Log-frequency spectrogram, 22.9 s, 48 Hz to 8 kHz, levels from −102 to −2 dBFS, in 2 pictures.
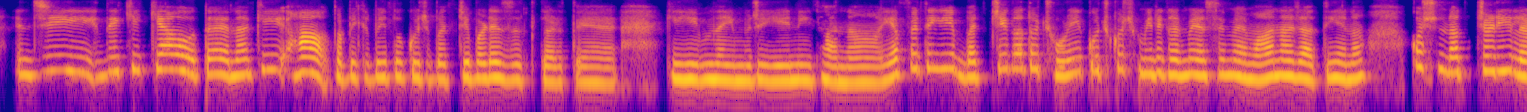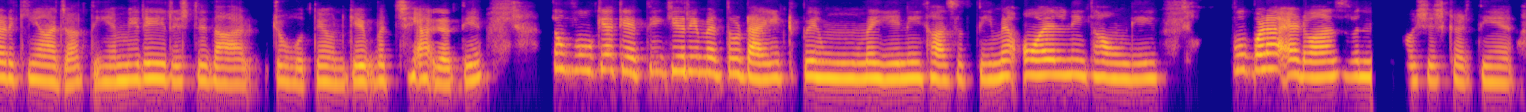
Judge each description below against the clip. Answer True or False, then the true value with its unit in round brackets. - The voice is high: True (230 Hz)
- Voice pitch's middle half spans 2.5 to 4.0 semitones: False (4.7 semitones)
